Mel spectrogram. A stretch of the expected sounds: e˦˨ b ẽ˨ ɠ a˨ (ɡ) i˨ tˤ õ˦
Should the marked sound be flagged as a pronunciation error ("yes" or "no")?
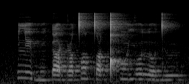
no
